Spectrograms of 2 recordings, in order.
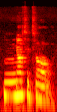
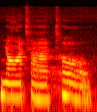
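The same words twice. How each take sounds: First: The phrase is said quickly, run together smoothly. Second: The phrase is said slowly, syllable by syllable.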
